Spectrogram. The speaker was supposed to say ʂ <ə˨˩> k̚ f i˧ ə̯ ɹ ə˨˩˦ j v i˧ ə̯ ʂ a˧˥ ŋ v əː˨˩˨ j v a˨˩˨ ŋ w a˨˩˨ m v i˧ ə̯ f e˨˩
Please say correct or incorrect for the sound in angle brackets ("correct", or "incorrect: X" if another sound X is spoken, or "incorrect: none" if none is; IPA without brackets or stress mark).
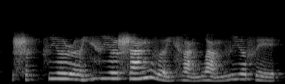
correct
